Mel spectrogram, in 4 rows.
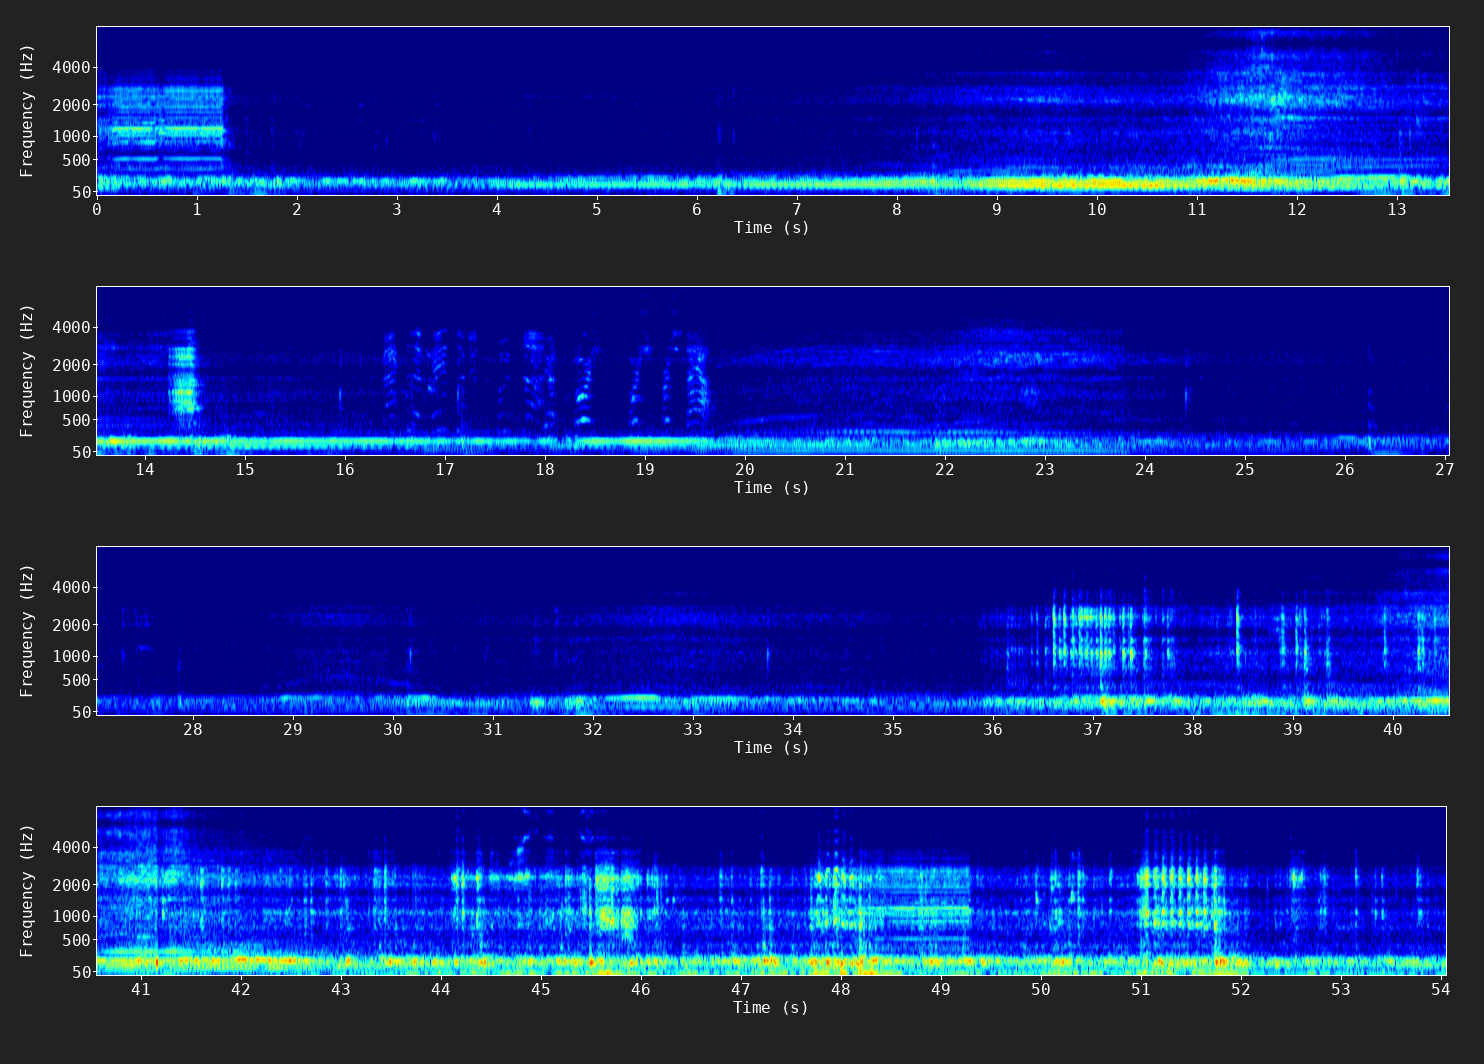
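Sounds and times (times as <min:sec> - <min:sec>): race car engine idling and revving: 0:00.0 - 0:54.0.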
